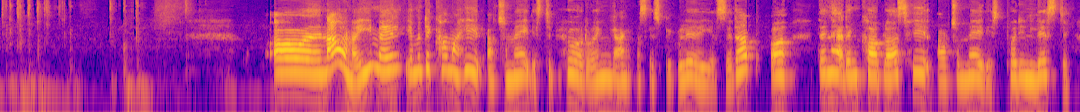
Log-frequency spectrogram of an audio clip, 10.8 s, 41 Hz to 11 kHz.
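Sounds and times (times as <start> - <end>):
typing on a computer keyboard: 0.0 - 1.6
speech: 2.7 - 10.7.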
